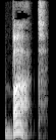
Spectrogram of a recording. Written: baht

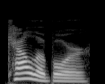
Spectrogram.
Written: calibor

